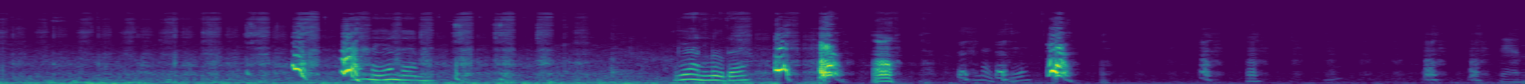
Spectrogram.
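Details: Little John, a Labrador Retriever puppy, crying and scared of something: wavering, quavering whimpers around two and seven seconds, then short sharp yelps and breathy huffs trailing off into near silence.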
